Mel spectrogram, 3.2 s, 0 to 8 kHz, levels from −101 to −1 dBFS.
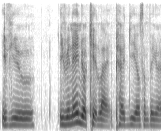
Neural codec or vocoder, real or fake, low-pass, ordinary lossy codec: codec, 16 kHz, 4.8 kbps, FACodec; fake; 7.2 kHz; none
